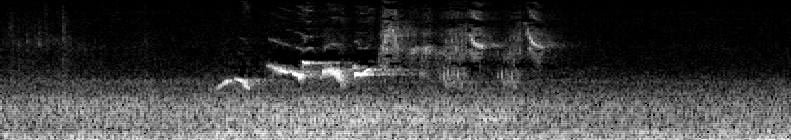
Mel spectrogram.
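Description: A few birds chirping and whistling briefly, over a steady low background noise that grows louder near the end.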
